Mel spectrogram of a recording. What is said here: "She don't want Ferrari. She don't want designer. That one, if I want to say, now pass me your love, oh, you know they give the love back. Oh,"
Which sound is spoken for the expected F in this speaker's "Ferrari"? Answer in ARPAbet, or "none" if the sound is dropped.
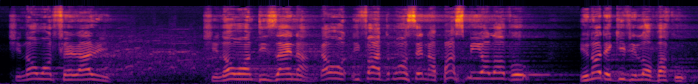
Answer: F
